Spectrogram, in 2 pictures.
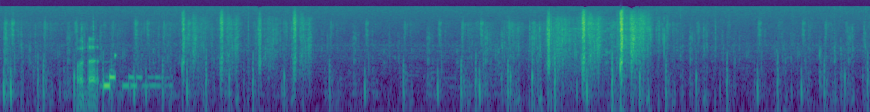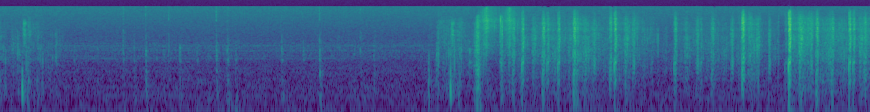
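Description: Footsteps clatter quickly over cobblestones.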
